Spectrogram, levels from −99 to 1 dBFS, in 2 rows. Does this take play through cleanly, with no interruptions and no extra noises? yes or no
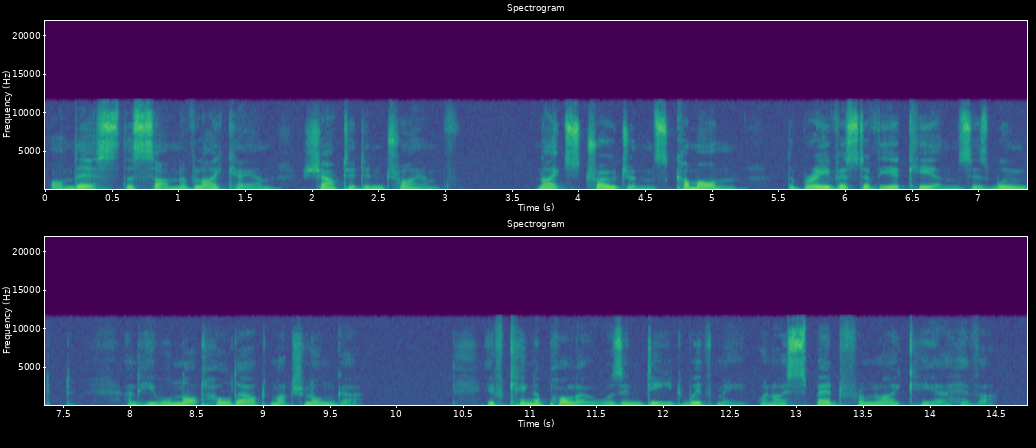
no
